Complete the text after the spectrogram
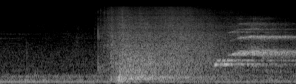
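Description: Water splashes loudly as a boy jumps into a pool.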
